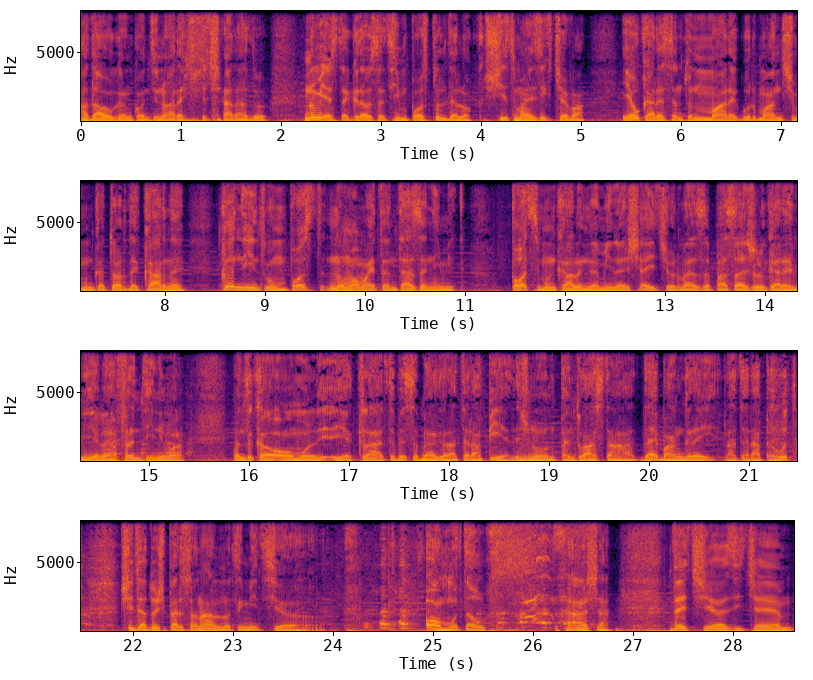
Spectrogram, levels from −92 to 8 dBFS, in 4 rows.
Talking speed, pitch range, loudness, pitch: 165 wpm, 80-110 Hz, -17 LUFS, 95 Hz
